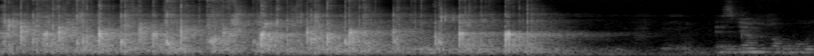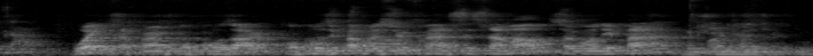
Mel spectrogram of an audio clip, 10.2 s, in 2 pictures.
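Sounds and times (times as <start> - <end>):
applause: 0.0 - 3.7
speech: 7.1 - 10.1.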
